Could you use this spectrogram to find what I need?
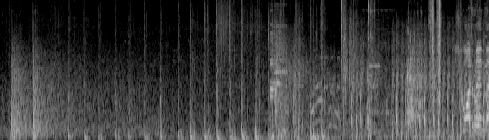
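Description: Footsteps run quickly over dirt and concrete.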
